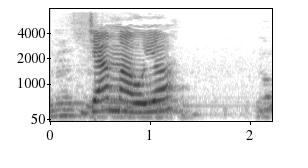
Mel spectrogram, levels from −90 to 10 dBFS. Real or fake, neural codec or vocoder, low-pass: real; none; 7.2 kHz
